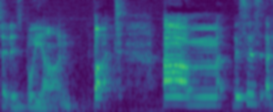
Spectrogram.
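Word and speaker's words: Bhuiyan: name and i'm pretty sure that's how she pronounced it is bouyon but um this is a fake dating why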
